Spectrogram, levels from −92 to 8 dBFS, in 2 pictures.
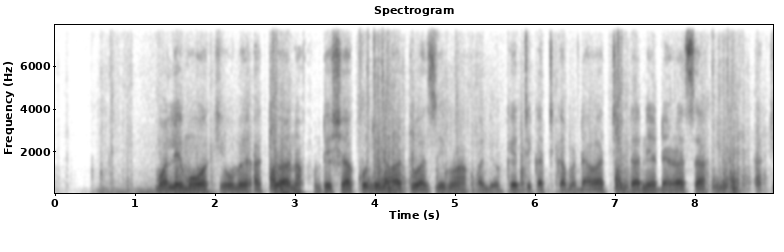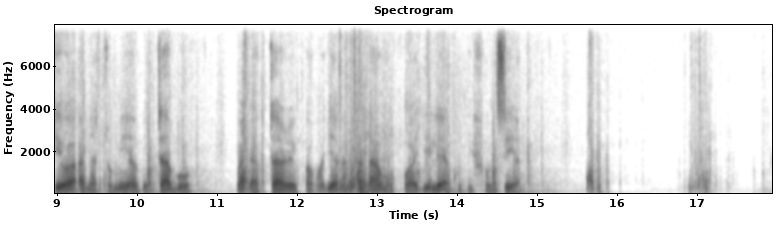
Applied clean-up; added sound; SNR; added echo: neural mask model RNNoise.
